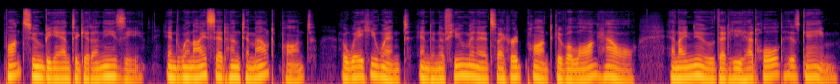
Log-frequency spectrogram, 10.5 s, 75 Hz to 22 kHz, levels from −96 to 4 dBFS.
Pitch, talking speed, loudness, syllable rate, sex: 115 Hz, 215 wpm, -19 LUFS, 4.9 syllables/s, male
